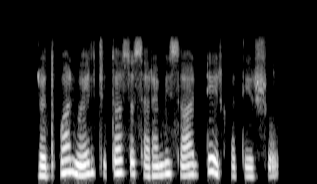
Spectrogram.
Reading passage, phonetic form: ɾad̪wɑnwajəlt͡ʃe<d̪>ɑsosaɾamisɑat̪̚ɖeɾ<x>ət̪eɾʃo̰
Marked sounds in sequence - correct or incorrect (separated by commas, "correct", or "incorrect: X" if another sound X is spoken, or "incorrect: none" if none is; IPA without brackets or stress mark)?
incorrect: t̪, correct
